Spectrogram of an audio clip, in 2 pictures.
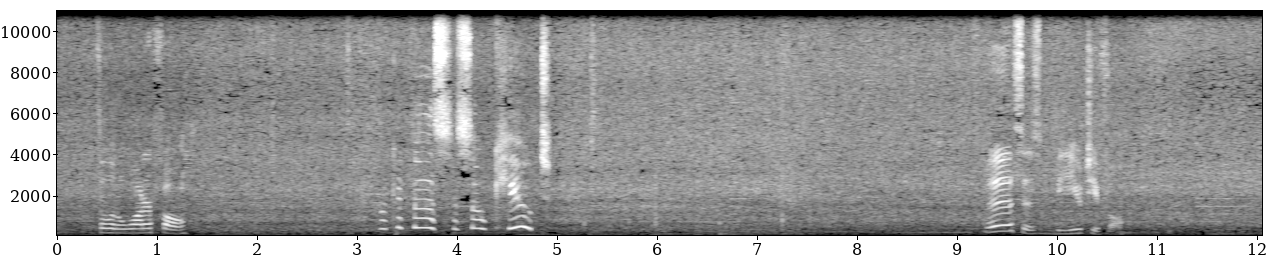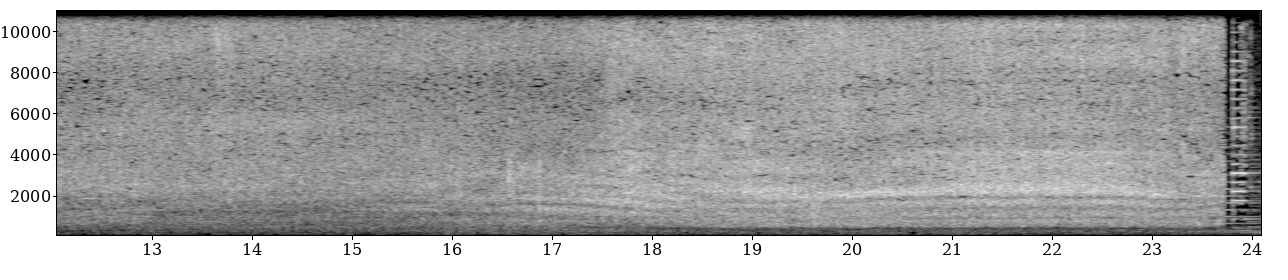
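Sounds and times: waterfall running: 0:00.0 - 0:23.8
acoustic guitar music: 0:01.5 - 0:09.7, 0:10.3 - 0:15.0, 0:23.7 - 0:24.0.

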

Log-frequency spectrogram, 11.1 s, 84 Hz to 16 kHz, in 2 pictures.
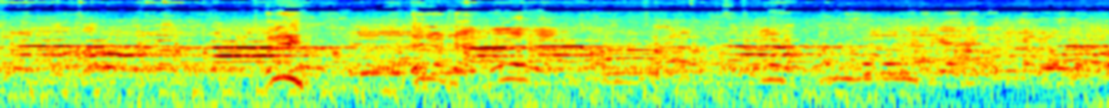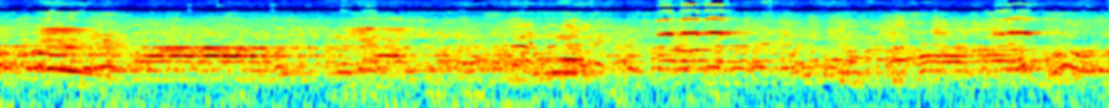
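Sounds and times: crowd talking and calling: 0:00.0 - 0:11.0.

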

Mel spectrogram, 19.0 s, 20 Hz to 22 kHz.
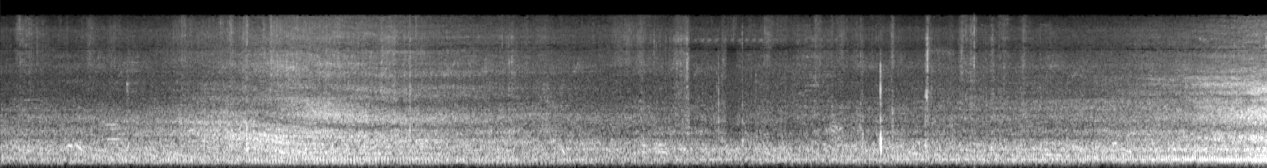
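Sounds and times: vehicle passing by: 0:02.4 - 0:08.0, 0:16.6 - 0:19.0.

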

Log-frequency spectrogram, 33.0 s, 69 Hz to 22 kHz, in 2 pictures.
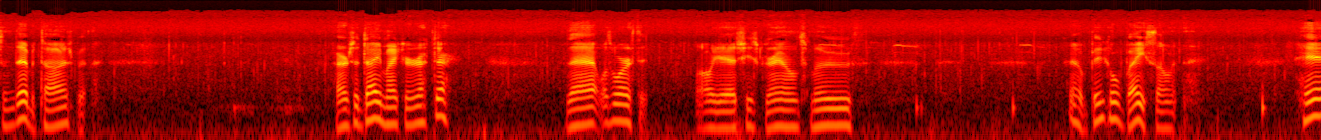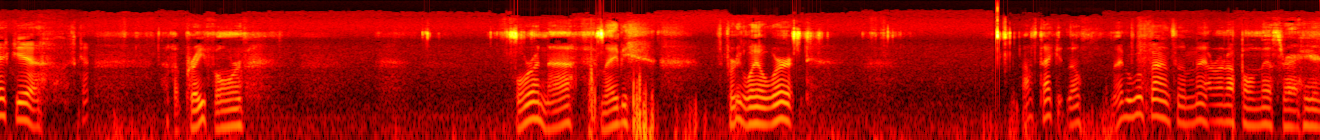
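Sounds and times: faint high hiss: 0:00.0 - 0:33.0
wind rumble on microphone: 0:01.9 - 0:31.8.

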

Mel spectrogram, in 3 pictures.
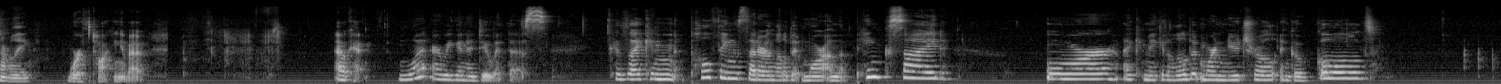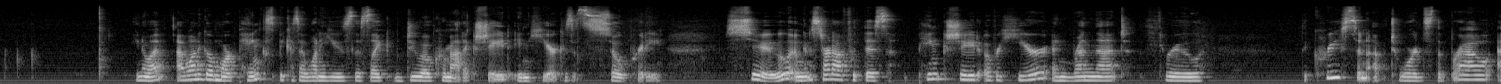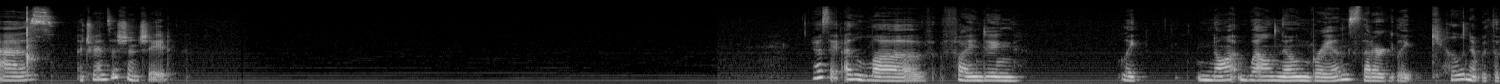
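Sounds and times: faint hiss: 0:00.0 - 0:07.6, 0:35.9 - 0:44.8
low electrical hum: 0:00.0 - 0:45.0.

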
